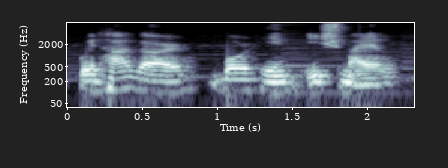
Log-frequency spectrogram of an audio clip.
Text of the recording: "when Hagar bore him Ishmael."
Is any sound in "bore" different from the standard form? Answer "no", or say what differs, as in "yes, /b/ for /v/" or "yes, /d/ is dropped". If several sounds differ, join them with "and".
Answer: no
